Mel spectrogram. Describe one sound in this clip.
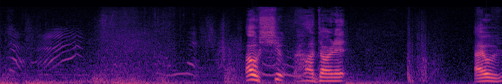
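Fiery blasts burst and crackle in a video game battle.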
